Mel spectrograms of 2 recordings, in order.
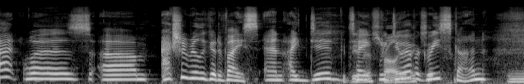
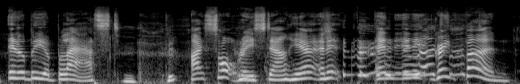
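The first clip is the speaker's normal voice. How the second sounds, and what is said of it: Attempted Australian accent. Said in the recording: “This is a phenomenal accent. ... This is not at all an Australian accent.”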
